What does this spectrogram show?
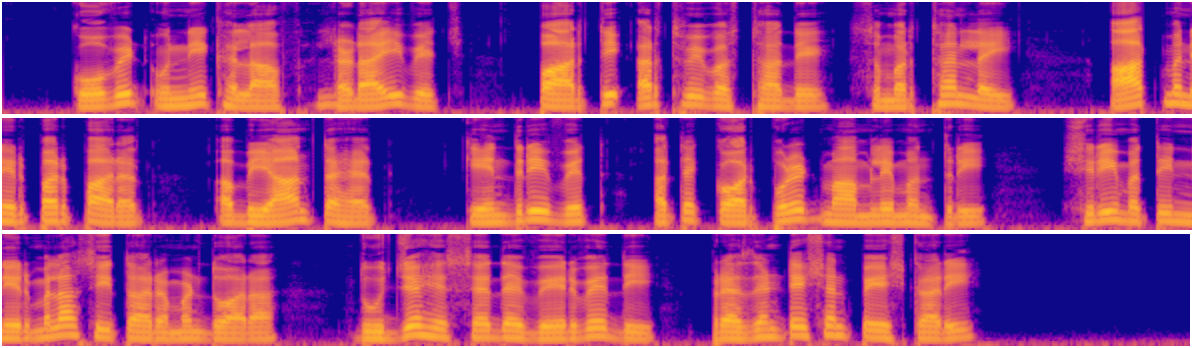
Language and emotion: Punjabi, neutral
